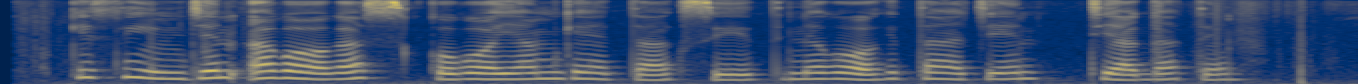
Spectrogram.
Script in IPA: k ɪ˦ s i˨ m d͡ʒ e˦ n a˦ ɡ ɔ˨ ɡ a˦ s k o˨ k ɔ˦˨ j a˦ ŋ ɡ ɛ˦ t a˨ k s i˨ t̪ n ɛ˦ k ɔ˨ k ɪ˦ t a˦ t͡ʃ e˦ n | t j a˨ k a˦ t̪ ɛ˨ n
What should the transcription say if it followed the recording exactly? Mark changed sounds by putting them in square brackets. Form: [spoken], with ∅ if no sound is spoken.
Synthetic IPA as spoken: k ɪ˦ s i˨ m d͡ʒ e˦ n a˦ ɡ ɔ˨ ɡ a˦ s k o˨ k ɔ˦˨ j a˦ [m] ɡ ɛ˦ t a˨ k s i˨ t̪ n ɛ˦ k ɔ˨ k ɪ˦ t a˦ t͡ʃ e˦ n | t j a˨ [ɡ] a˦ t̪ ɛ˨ n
